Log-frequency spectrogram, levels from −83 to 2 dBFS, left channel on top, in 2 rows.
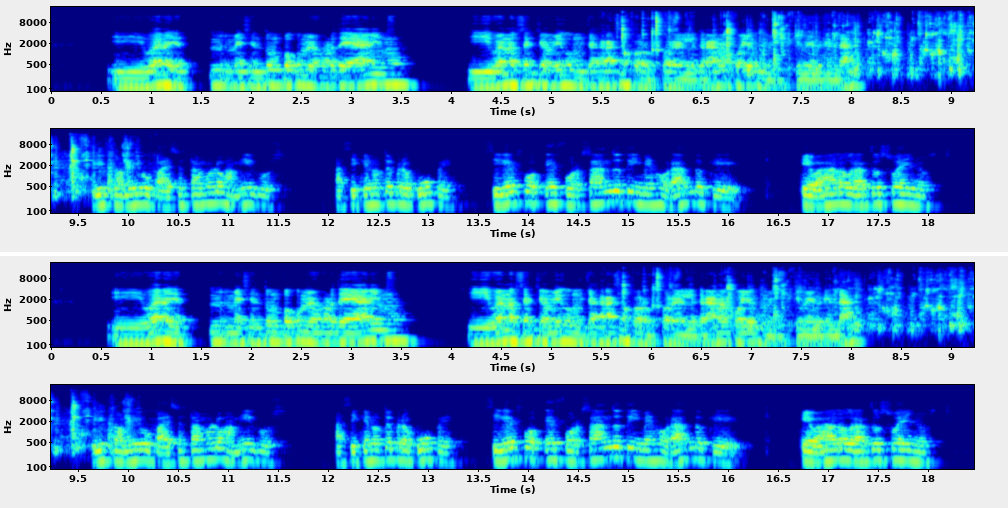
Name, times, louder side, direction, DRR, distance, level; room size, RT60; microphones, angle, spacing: voice 1, 0.6-3.6 4.2-8.1, right 2 dB, 80° right, 1.5 m, -34 dB
sound 1, 5.5-10.4, left 5 dB, 60° left, 0.9 m, -37 dB
voice 2, 9.6-11.5 12.1-13.2 13.6-16.1 16.7-18.0, equal, 15° right, 0.9 m, -36 dB
3.2 x 2.6 x 2.2 m
head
